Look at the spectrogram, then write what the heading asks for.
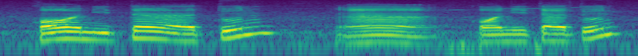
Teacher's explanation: kita baca izhar iaitu jelas dan tak boleh kita baca dengung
